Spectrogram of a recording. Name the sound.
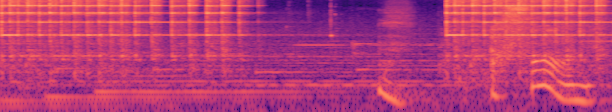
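phone ringing in Honkai: Star Rail video game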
